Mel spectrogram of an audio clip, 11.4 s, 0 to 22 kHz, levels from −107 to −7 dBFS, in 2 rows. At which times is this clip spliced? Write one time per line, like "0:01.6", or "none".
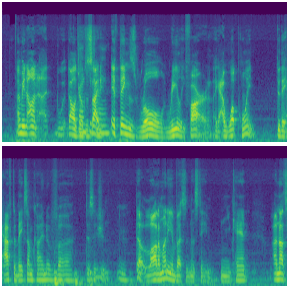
none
